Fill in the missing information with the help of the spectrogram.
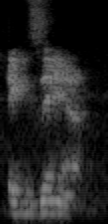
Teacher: in some words it is voiced in which case it is written phonetically with a gz instead of a ks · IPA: /gz/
